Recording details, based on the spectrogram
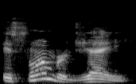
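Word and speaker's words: Schlumberger: It's Slumberjay.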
